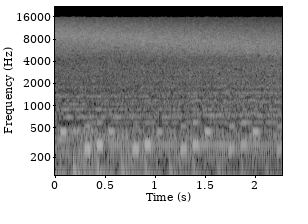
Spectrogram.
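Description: Afro-Cuban-flavoured house music with a steady, regular low beat, a short repeating melodic figure over it, and bright high hiss from cymbals or shakers.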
